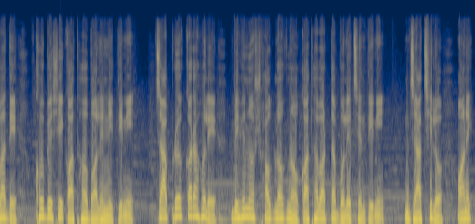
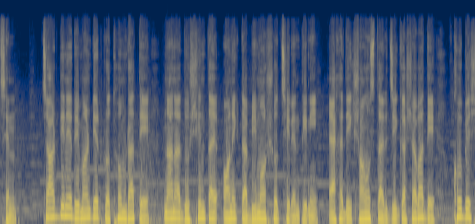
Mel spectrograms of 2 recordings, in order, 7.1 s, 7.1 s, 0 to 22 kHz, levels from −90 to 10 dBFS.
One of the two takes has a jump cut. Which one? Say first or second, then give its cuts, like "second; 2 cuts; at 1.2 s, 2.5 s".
second; 1 cut; at 4.8 s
